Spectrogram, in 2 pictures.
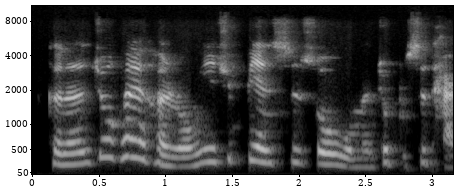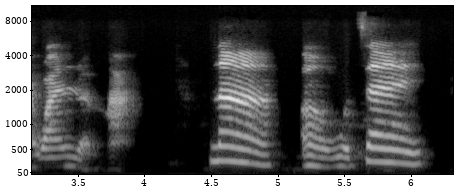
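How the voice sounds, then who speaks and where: A woman with a slight Malaysian accent speaks at a high pitch and a fairly slow pace. Her pitch swings very widely, and her loudness shifts a great deal. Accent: slight Malaysian Chinese accent in Mandarin. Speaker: psychologist. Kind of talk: interview. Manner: halting.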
